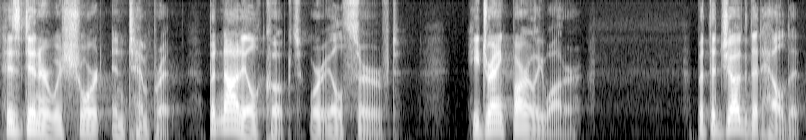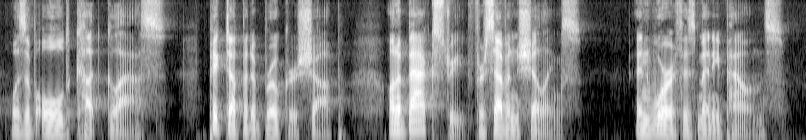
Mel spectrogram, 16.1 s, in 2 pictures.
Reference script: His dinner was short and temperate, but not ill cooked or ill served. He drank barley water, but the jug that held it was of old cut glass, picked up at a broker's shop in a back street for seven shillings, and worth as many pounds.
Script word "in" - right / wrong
wrong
